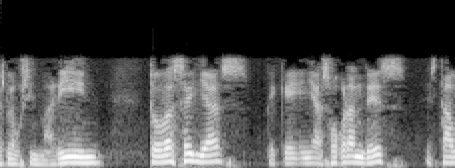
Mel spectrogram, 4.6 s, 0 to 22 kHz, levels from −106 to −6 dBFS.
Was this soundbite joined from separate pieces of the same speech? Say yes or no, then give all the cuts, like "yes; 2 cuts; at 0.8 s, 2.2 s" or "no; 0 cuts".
no; 0 cuts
